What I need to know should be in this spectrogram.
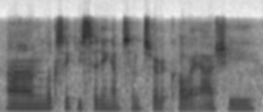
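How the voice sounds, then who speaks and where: A man's voice: mid-range voice, monotone, a little fast, gravelly, a little hiss or hum. A man commentating on his own online Go game in a loose, rambling way, thinking aloud and correcting himself mid-sentence, recorded at home at a computer. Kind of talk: casual live game commentary.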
